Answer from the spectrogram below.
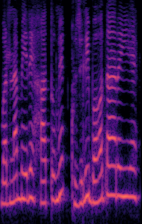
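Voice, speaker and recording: A voice artist playing a bossy, sharp-tongued middle-aged cartoon wife who nags and threatens. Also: very high-pitched, a little fast. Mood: scolding. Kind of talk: cartoon voice acting.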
